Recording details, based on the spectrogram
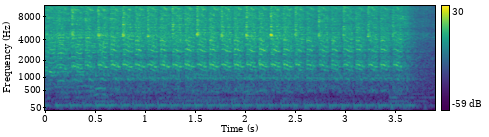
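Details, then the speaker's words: Mazda RX-7 with engine just reinstalled: steady cranking about four beats a second for several seconds, never firing; cranks but won't start, probably no spark suspected, cause not confirmed. "it doesn't seem like they're spark I would say probably no spark dude"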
